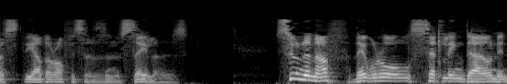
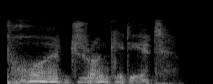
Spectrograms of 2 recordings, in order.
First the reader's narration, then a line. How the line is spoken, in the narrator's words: he sighed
